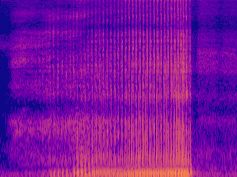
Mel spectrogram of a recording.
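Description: A Bloodhound snores with a deep, rattling, low-pitched rumble that builds over one long breath.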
